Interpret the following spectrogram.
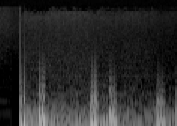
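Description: Heartbeat sound effect: low double thumps, about one pair a second, beginning a quarter second in after a moment of silence.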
